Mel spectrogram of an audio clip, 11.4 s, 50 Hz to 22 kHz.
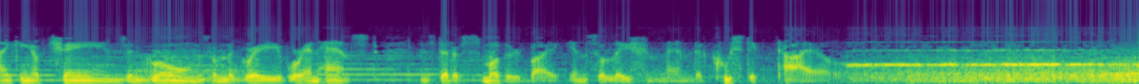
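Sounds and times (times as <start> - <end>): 
arriving train whistle: 0.0 - 5.2, 8.4 - 11.3
speech: 0.0 - 8.7.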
